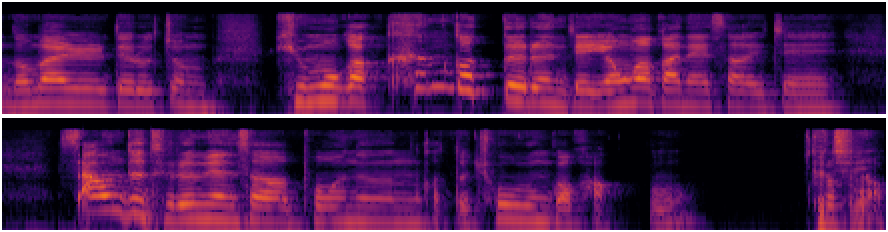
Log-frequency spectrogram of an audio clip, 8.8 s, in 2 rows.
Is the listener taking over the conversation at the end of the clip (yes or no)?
yes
